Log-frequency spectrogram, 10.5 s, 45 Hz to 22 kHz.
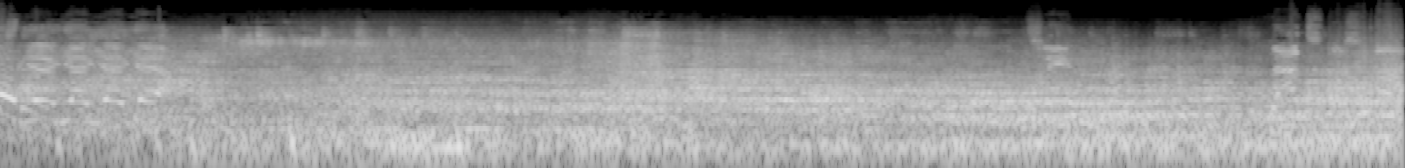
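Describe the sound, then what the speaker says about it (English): F-16 fighter jet making a slow pass at an air show, a loud sustained engine roar over crowd noise with people talking nearby throughout. "Slow pass of the F-16."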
